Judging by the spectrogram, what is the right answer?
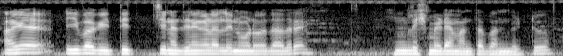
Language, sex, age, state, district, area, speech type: Kannada, male, 18-30, Karnataka, Vijayanagara, rural, spontaneous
